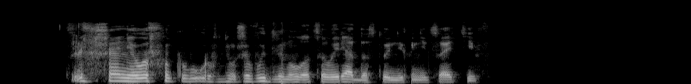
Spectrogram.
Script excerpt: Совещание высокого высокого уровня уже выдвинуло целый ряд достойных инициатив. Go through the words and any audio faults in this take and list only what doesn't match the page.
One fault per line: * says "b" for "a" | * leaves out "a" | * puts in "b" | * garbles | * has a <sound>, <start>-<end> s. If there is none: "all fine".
* leaves out "высокого"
